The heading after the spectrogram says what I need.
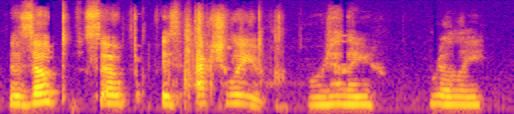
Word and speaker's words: Zote: But this bar of soap, the Zote soap, it rhymes. The Zote soap is actually really, really good.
